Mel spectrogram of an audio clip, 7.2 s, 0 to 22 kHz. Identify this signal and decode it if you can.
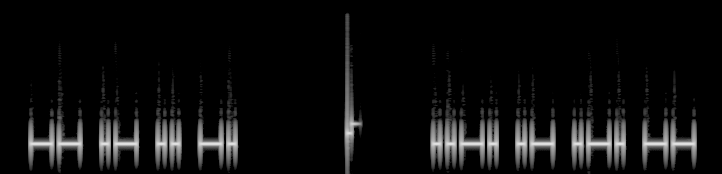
Morse code, heard as a keyed tone, about 17 wpm, 700 Hz. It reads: MAIN FARM
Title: Sentences from Top 1000 Words - Review Part 2 - New Word Drill - 17wpm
